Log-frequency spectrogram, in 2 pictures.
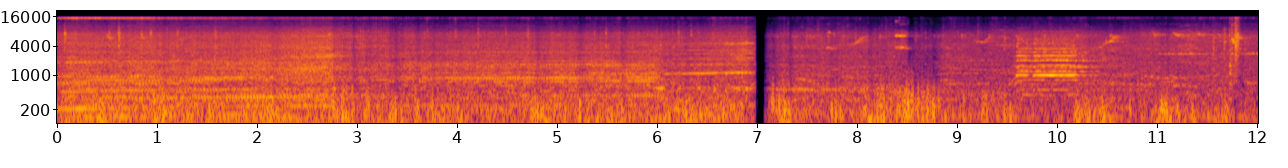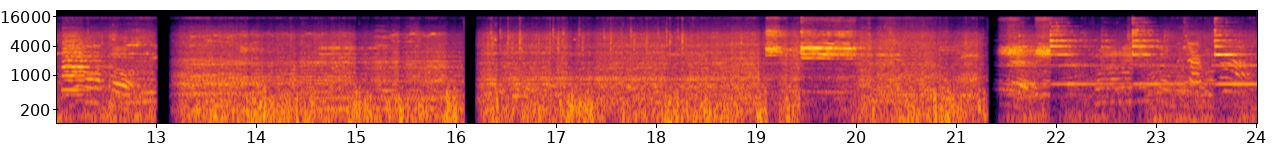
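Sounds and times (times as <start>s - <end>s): motorbike and rickshaw traffic: 0.0s - 24.0s
vehicle horn honking: 9.6s - 10.4s, 12.0s - 12.5s, 19.1s - 20.4s, 21.4s - 22.1s.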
